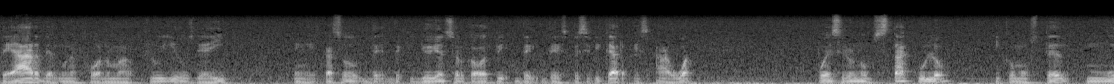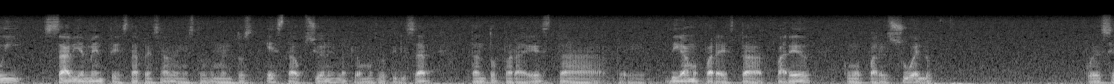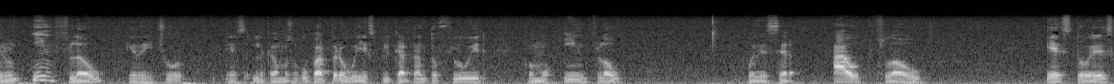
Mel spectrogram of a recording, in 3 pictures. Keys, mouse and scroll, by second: 20.7 click.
